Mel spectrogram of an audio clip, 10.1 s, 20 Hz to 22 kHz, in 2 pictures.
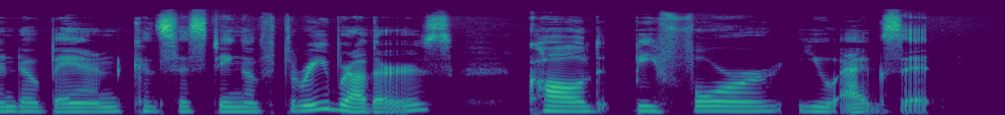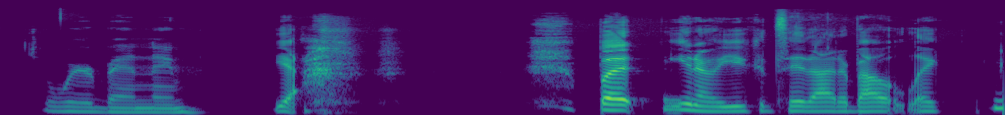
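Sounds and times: people talking: 0:00.0 - 0:04.7, 0:05.3 - 0:06.9, 0:07.7 - 0:09.8.

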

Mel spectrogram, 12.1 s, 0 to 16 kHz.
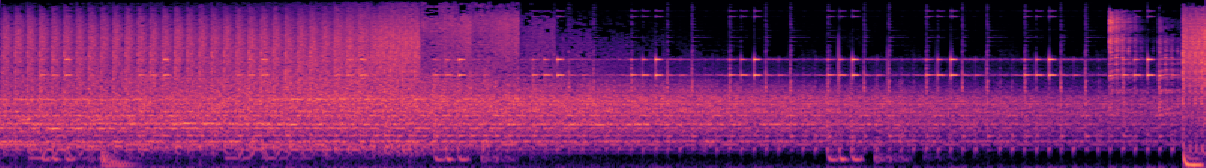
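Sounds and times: ticking hi-hats: 0:00.0 - 0:06.7
sustained synth chords: 0:00.0 - 0:11.1
low bass notes: 0:00.1 - 0:02.9.

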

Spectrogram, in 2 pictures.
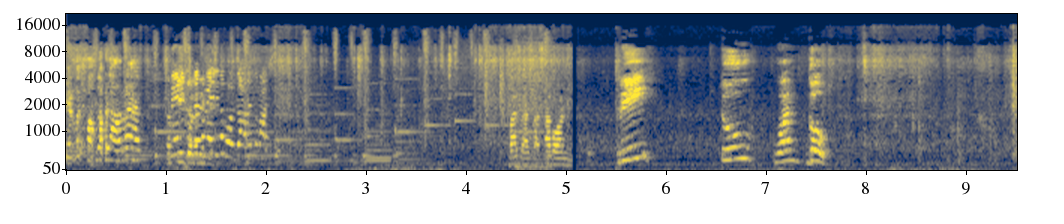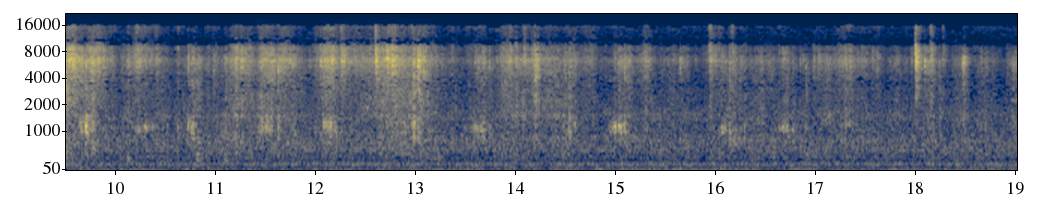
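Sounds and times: people slurping noodles: 0:08.0 - 0:17.9.

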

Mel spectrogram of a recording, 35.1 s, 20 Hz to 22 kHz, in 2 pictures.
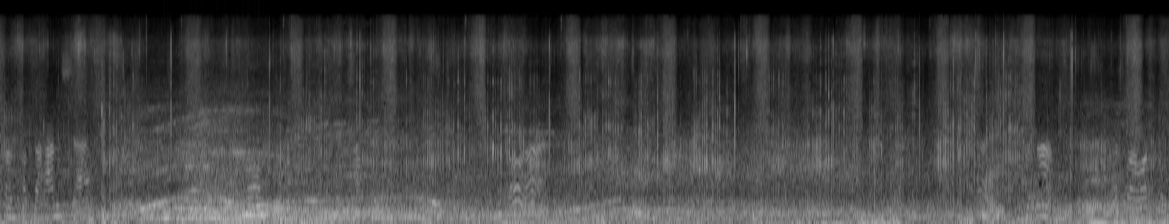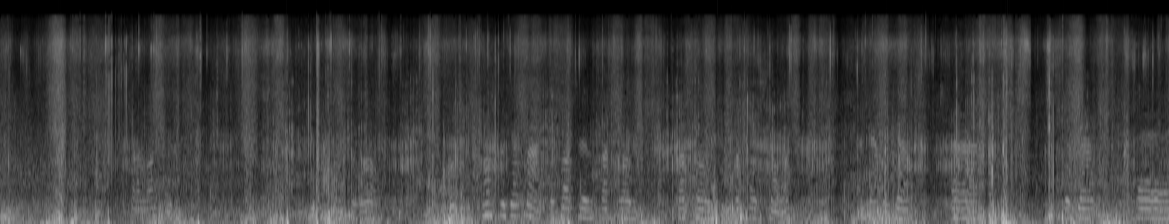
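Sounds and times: muffled voices: 0:00.0 - 0:10.5
rustling on covered microphone: 0:00.0 - 0:35.0.

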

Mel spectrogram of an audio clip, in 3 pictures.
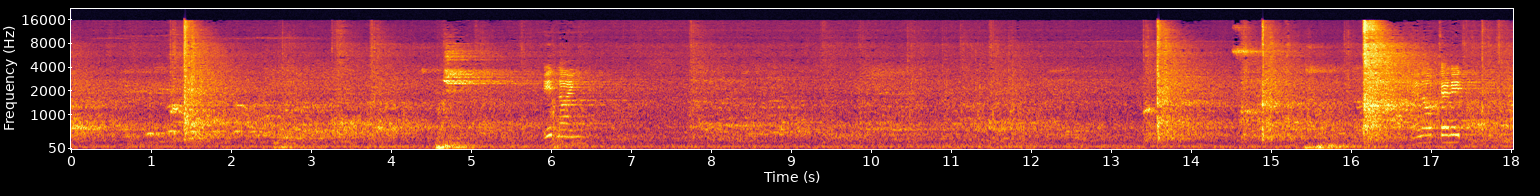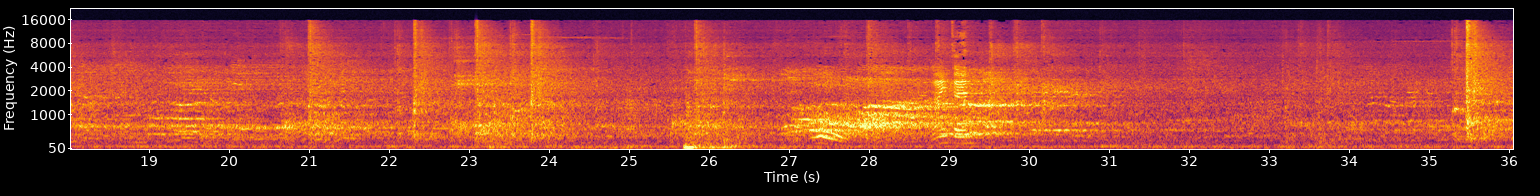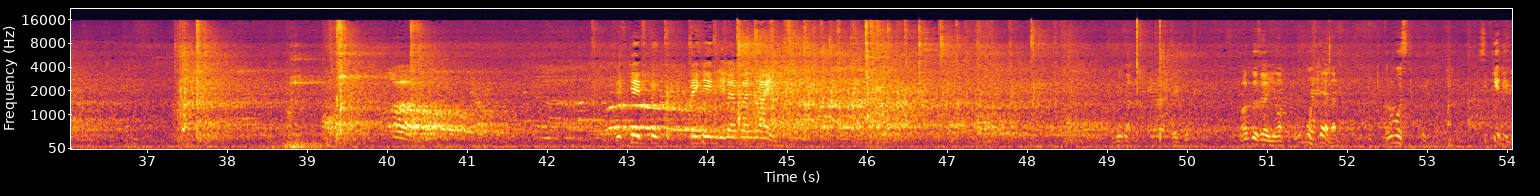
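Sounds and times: rackets striking squash ball: 0:01.2 - 0:06.1, 0:13.4 - 0:18.1, 0:20.6 - 0:24.5, 0:25.5 - 0:26.8, 0:35.2 - 0:36.6, 0:37.2 - 0:40.8
ball hitting court walls: 0:13.4 - 0:16.8, 0:35.3 - 0:36.1.

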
